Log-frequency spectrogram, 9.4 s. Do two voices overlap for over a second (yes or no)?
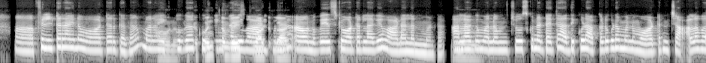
yes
